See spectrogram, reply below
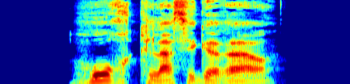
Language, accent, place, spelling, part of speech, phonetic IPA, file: German, Germany, Berlin, hochklassigerer, adjective, [ˈhoːxˌklasɪɡəʁɐ], De-hochklassigerer.ogg
- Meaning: inflection of hochklassig: 1. strong/mixed nominative masculine singular comparative degree 2. strong genitive/dative feminine singular comparative degree 3. strong genitive plural comparative degree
